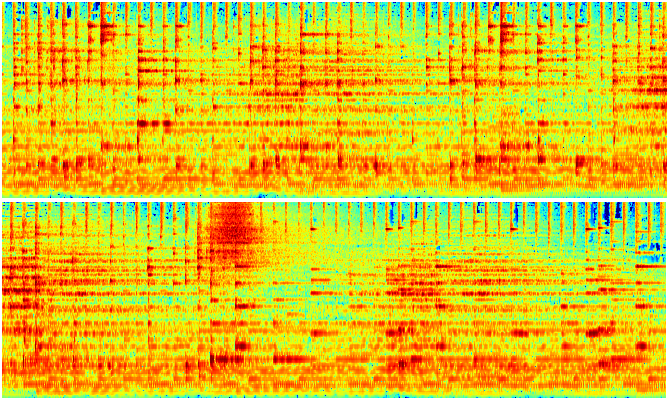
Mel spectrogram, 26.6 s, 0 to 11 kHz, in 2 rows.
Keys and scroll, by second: 0.2 ., 1.0 4, 13.3 Left, 13.8 BackSpace, 18.8-20.1 typing.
